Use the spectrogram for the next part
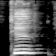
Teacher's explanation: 혀 끝이 올라가면서 여기 윗니의 뒤에 윗잇몸을 툭툭 칩니다.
